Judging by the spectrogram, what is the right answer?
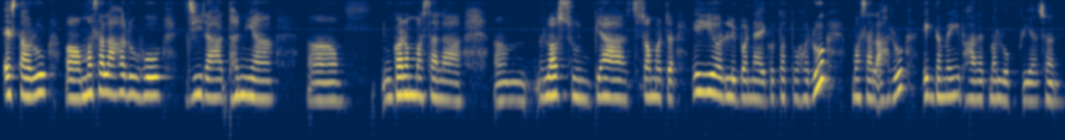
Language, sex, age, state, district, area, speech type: Nepali, female, 45-60, West Bengal, Darjeeling, rural, spontaneous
